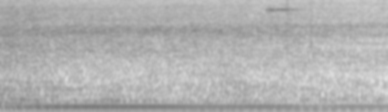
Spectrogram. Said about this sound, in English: before we let this loud diesel truck go past us before we answer that.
